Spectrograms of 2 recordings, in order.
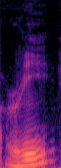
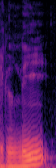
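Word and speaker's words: ri (理): Or actually that the poem refers to, the Japanese pronounce ri and ji, or the Chinese say li and shi.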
